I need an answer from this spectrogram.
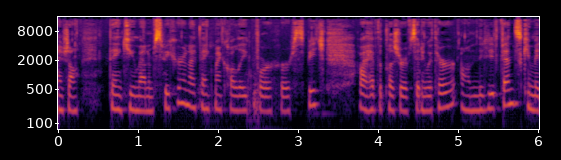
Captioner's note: speaking French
